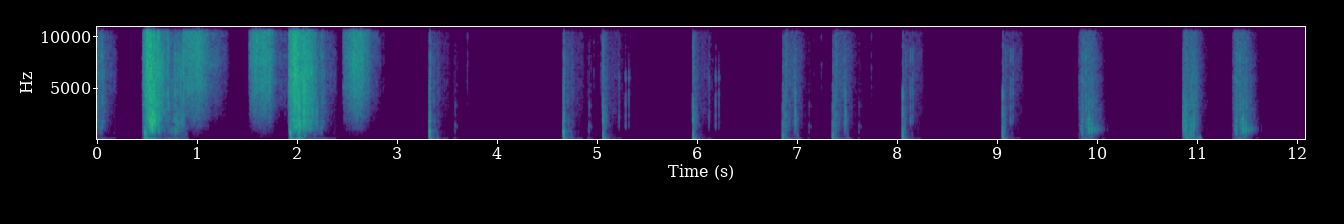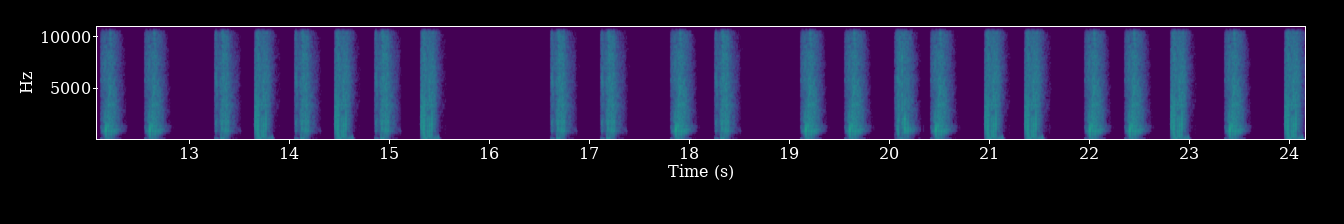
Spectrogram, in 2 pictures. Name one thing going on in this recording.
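Footsteps crunch on stone and snow at a steady pace.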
